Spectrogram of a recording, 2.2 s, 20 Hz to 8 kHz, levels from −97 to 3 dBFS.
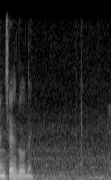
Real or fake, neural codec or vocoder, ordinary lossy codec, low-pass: real; none; none; 7.2 kHz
